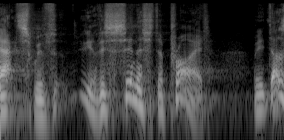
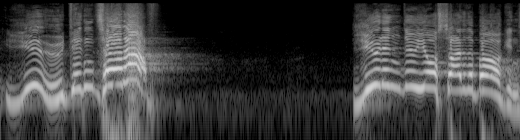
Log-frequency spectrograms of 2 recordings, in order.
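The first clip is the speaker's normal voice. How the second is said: louder, rising to an indignant accusation; defensive blame; 8 semitones higher, 12 dB louder than usual. Retold or imitated. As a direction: turn it back on Samuel, loud and affronted. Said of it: "He's wriggling like a fish on a hook".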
